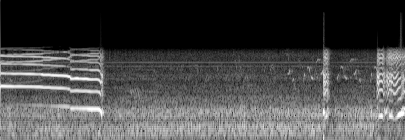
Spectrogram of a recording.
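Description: Barnett Tribute coyote howler call blown in a long, steady howl that drops in pitch and cuts off about a second and a half in. After a pause broken by a short click, a new howl starts near the end with a wavering pitch.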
